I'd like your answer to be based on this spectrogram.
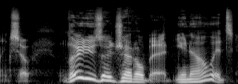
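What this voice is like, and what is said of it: Booming announcer voice. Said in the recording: “did an impression of an announcer ... Kind of put on the weatherman voice.”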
